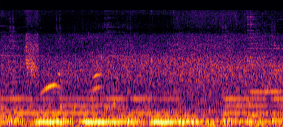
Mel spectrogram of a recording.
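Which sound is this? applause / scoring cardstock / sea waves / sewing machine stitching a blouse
sea waves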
